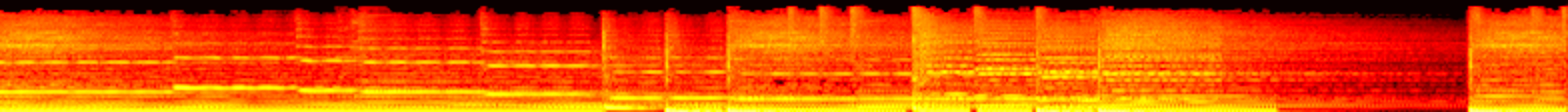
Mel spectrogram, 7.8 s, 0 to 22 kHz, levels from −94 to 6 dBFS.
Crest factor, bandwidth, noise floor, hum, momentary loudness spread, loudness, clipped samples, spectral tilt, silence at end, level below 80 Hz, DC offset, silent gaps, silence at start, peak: 16 dB; 17 kHz; -44 dBFS; none; 6 LU; -16 LUFS; under 0.1%; -4 dB/octave; 0 s; -18 dBFS; under 0.1%; none; 0 s; 0 dBFS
